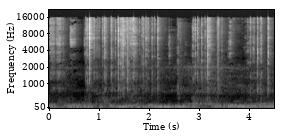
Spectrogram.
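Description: A solid white chalk stick is carved by scraping it with a metal utility knife blade held in the other hand, over a pile of chalk dust below. Short, dry, bright scraping and crackling bursts follow one another quickly, with one sharper click early on, over a steady low rumble.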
